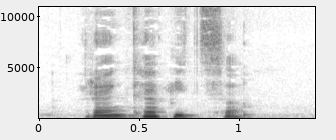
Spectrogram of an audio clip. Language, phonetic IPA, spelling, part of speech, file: Polish, [ˌrɛ̃ŋkaˈvʲit͡sa], rękawica, noun, LL-Q809 (pol)-rękawica.wav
